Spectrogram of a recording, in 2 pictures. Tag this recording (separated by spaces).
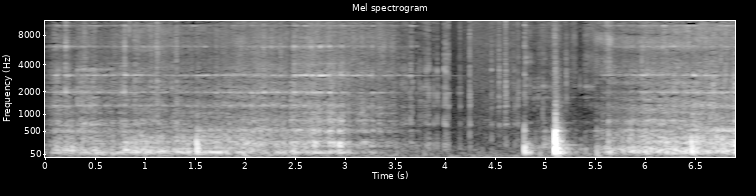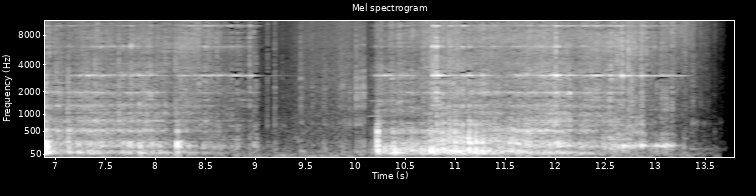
axe drag dragging floor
